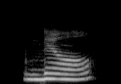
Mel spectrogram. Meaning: In Marathi an irregular ligature of ज (ja) and ञ (ña)
- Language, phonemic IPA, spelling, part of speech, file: Marathi, /dɲə/, ज्ञ, character, LL-Q1571 (mar)-ज्ञ.wav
